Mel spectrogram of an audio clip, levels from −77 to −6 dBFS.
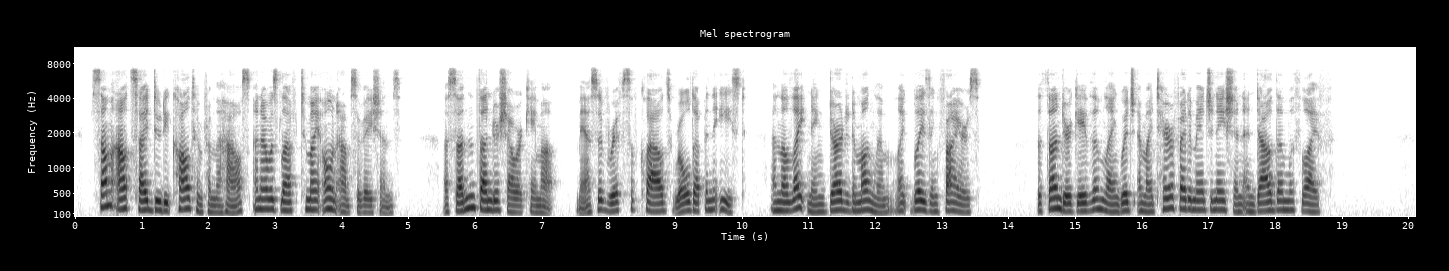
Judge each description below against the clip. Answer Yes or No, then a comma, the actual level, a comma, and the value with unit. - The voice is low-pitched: No, medium, 160 Hz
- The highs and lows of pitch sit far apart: No, average, 4.0 semitones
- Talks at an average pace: Yes, average, 160 wpm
